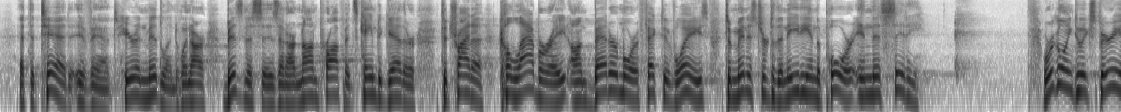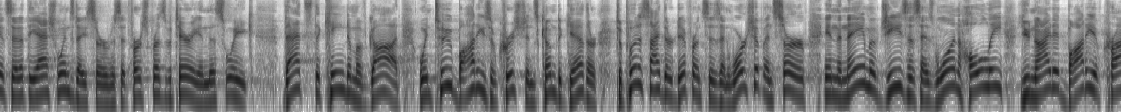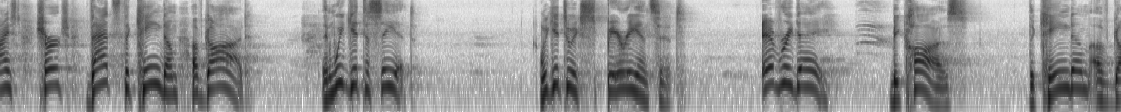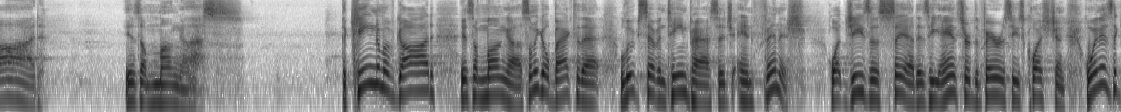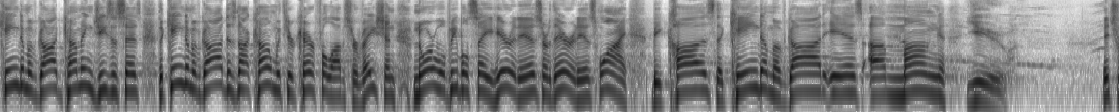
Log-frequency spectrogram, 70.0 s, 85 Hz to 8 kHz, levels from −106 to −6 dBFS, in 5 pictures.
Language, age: English, 40-59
